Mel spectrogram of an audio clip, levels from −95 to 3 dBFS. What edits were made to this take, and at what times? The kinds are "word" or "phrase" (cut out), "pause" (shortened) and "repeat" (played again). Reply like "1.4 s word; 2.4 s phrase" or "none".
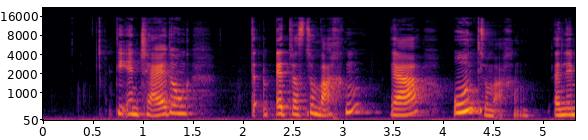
2.6 s word; 3.4 s pause; 4.3 s phrase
